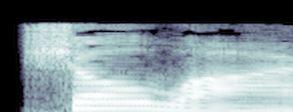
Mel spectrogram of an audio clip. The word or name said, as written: shulwar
